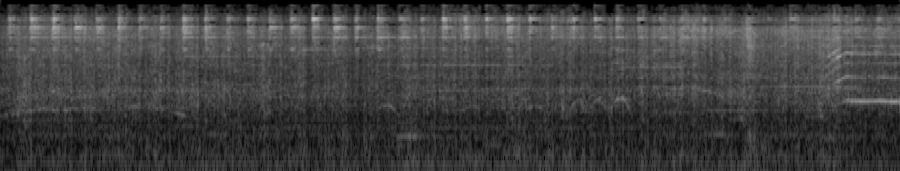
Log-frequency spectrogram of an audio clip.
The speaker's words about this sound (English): Now, once the song was over, there was a video of a train pulling away from the station.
